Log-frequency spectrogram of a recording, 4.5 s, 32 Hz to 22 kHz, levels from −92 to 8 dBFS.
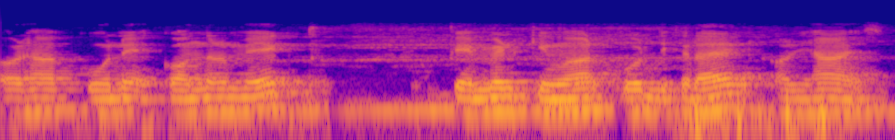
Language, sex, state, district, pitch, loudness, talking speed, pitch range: Hindi, male, Uttar Pradesh, Lucknow, 115 Hz, -18 LUFS, 200 wpm, 110-120 Hz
